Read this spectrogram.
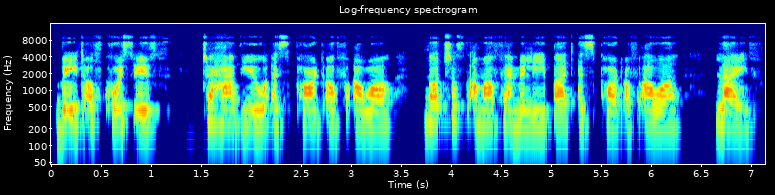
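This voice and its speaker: A woman co-founder hosting a virtual company event, warmly praising a colleague and handing the floor over to him. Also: a little high, level tone, unhurried, low-quality recording. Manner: warm, praising, guides the conversation. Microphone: video call.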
